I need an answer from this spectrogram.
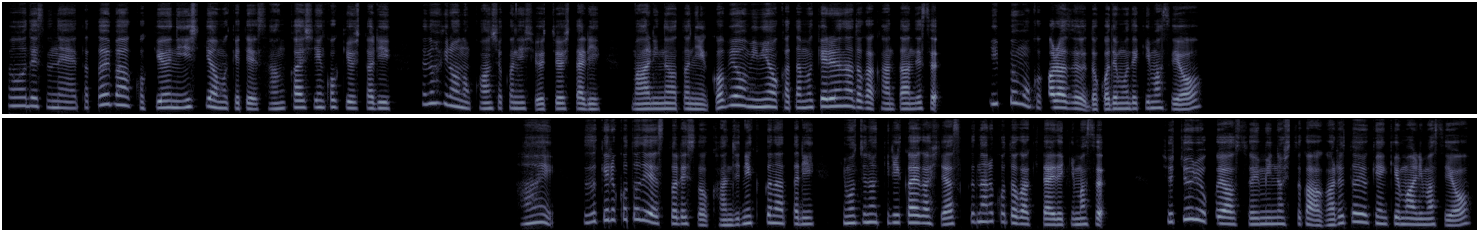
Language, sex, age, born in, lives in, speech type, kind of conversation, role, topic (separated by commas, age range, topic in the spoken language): Japanese, female, 30-34, Japan, United States, read, expert-assistant, expert, 『こころの健康』って、普段の生活でどんなことを指すのでしょう？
